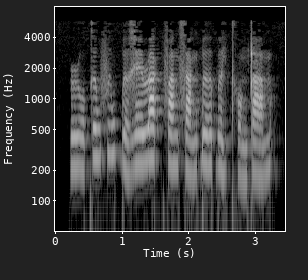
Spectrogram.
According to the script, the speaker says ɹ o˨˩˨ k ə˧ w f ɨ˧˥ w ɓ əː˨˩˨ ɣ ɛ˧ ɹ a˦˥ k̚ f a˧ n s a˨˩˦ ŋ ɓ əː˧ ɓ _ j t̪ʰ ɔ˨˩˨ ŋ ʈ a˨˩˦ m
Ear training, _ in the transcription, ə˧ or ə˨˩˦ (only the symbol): ə˨˩˦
